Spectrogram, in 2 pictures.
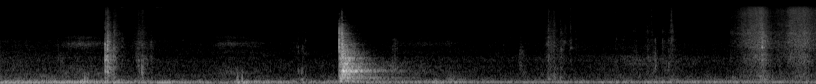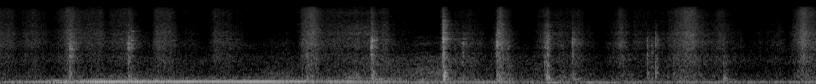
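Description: Plastic trash bags rustling and crinkling as a pole is pushed through the rubbish in a dumpster, with one sharp knock and a short ring about three and a half seconds in. A steady low rumble runs underneath.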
